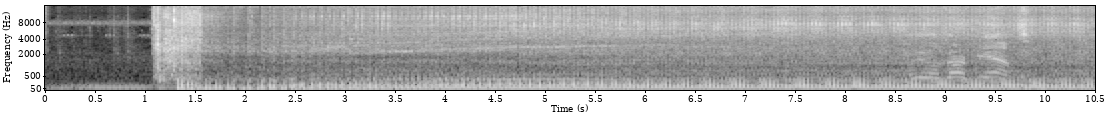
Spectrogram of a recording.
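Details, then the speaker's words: 1994 Yamaha Virago 750 chopper, started and run a couple of minutes: fires up and holds a fast steady idle around 3000 rpm, far too high; high idle from a vacuum leak. "you can see the RPMs on this thing is ridiculous and hey if anybody out there has an idea why this thing's screaming so high by all means comment but look at this"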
